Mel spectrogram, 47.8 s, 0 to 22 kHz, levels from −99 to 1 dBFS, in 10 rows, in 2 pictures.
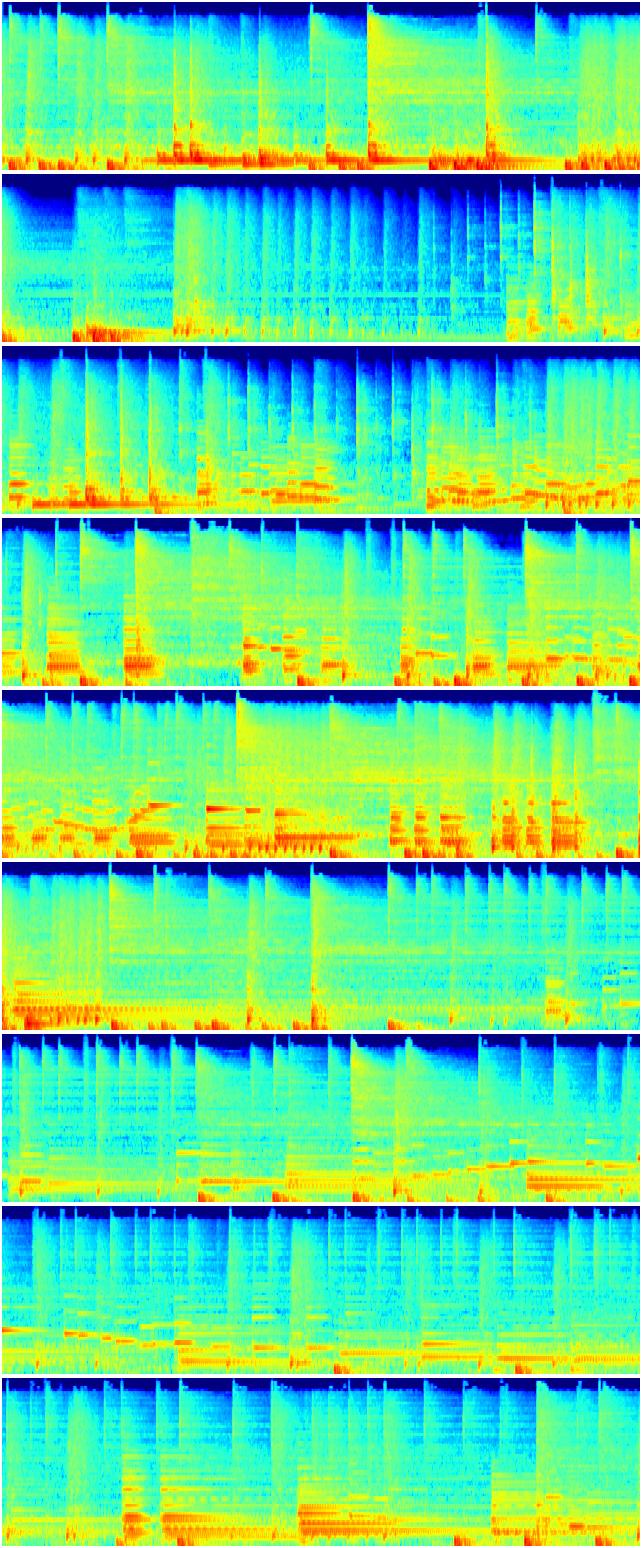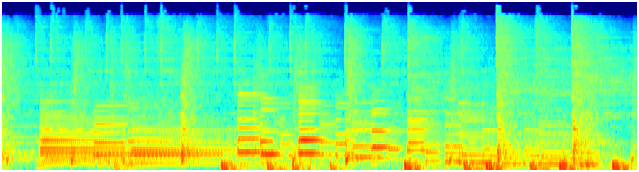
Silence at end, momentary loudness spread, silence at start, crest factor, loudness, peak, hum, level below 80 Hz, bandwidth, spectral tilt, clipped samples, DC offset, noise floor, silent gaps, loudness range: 0 s; 14 LU; 0 s; 22 dB; -23 LUFS; -2 dBFS; none; -30 dBFS; over 20 kHz; -5 dB/octave; under 0.1%; under 0.1%; -48 dBFS; none; 11 LU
